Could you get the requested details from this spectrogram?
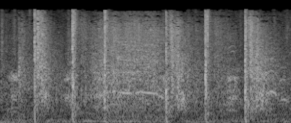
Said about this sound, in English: shots tore through their real bedroom. The gunfire lasted a while.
